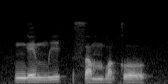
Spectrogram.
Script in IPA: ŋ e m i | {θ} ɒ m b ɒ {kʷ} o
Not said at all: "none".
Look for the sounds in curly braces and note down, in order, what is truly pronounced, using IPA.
θ, k

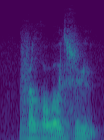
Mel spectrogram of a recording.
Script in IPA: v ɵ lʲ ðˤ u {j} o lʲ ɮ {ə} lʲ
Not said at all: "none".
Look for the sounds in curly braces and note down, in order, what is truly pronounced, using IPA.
w, ʉ

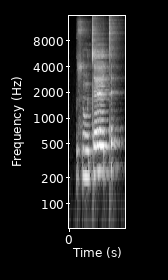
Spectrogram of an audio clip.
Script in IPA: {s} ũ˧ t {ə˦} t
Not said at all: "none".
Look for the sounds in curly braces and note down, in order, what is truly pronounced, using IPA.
s, ɛ˦

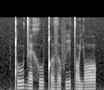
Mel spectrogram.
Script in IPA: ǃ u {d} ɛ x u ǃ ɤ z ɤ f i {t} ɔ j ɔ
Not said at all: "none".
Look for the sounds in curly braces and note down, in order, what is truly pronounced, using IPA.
d, t

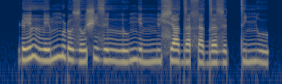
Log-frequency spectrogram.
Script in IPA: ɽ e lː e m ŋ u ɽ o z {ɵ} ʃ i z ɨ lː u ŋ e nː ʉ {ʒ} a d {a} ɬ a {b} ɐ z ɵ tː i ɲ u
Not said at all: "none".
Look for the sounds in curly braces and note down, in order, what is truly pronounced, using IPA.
o, ɕ, a, d

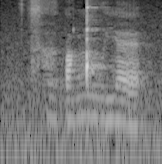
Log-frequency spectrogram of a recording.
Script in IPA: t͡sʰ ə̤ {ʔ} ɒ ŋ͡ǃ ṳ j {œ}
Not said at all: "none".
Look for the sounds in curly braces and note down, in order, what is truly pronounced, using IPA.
ʔ, ɛ

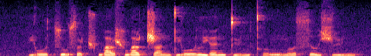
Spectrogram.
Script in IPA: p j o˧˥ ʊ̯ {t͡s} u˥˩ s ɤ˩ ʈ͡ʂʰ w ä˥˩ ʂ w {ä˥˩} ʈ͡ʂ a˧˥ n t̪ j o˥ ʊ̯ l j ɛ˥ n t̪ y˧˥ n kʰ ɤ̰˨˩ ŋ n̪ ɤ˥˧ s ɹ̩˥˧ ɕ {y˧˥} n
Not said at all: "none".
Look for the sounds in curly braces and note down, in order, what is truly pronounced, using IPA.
t͡s, ä˥, y˥˩

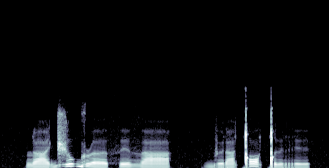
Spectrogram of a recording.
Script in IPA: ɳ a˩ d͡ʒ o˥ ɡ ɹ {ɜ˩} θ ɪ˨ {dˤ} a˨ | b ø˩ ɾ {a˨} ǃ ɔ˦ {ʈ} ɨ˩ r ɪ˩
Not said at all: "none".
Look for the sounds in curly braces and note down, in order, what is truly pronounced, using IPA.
ɜ˩, ð, a˨, ǃ

